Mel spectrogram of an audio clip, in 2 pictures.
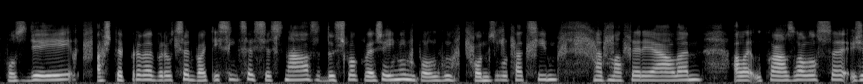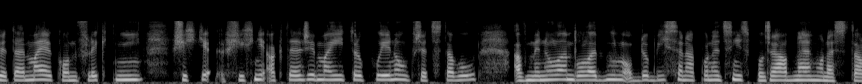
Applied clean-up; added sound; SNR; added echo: neural diffusion model UNIVERSE++.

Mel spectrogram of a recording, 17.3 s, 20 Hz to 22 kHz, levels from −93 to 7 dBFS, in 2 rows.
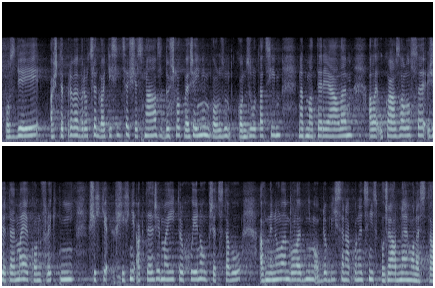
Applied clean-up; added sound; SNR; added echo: none; none; none; none.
